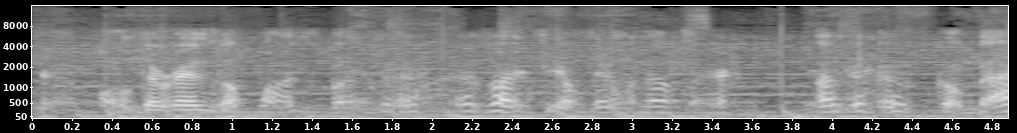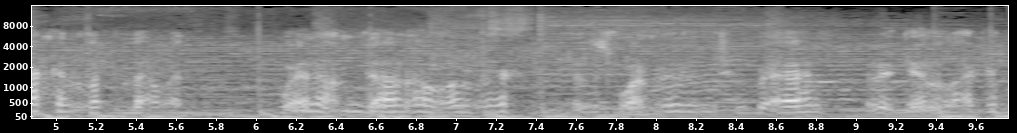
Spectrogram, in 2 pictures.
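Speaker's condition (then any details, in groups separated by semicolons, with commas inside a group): Cerebellar ataxia from brain tumour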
